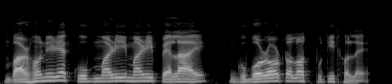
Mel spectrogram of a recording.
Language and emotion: Assamese, neutral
